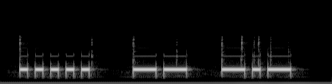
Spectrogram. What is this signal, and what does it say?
Morse code, heard as a keyed tone, about 16 wpm, spaced as for 13 wpm, 700 Hz. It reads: 5 MK
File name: Lecciones / CLASE Nº10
